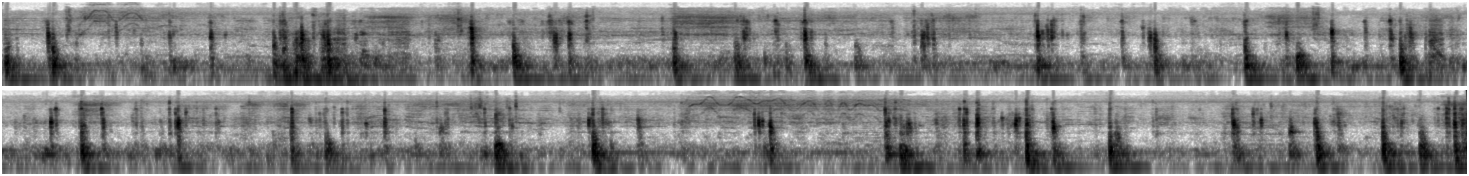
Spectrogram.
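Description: Water slapping and knocking against a fishing kayak's hull: irregular thumps and splashes about once a second over a steady low rumble.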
